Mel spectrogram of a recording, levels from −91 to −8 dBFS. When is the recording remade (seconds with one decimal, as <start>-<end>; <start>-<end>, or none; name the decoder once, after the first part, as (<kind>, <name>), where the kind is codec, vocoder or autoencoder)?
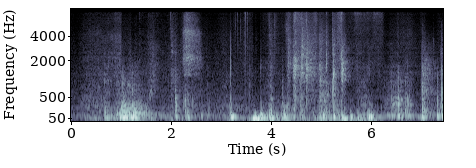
0.0-1.3 (codec, DAC); 2.5-7.5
